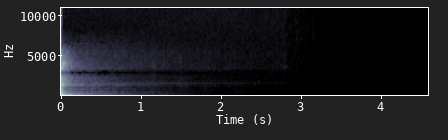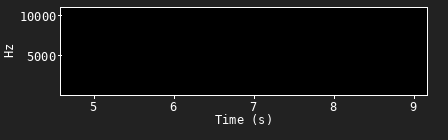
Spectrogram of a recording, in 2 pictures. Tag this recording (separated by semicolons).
god; home; pack; record; trash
